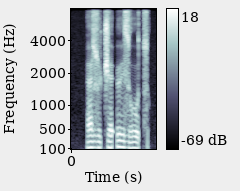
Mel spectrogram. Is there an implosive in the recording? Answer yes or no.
no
